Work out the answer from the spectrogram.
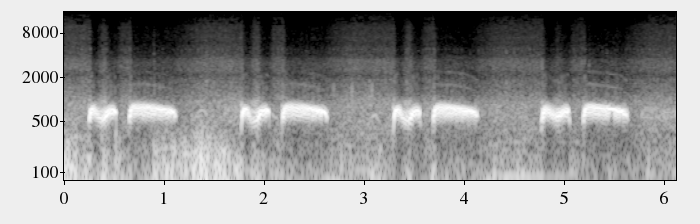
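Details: Spotted dove, recorded as a lure call, repeating a two-part cooing phrase four times about every one and a half seconds: a brief wobbling coo, then a longer steady coo, with faint low background noise.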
